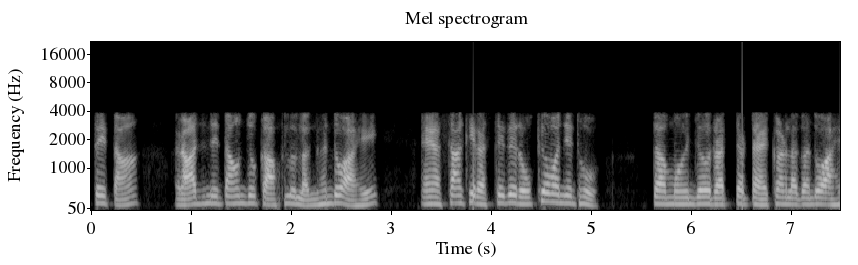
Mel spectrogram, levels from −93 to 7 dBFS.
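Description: Throughout, the speech sounds band-limited, slightly rough and synthetic, with nothing audible above 4 kHz. The codec damage is plainly audible. This is the signature of the G.729 codec, here its G.729A variant, at a rate consistent with 8 kbit/s. Rather than keeping the waveform, the codec rebuilds each 10 ms frame from a vocal tract filter, a pitch estimate and a handful of pulses. That model discards fine detail and gives the voice its artificial edge.

From 1.86 to 1.93 s the sound smears into a stretched, buzzy tone or coloured noise that fades rather than continuing naturally, and it takes a moment to recover its strength. This is VoIP packet loss concealed by the speech codec. The gap fits about four lost 10 ms frames. The decoder repeated its last pitch and filter settings with falling gain. Because each frame builds on the one before, the weakness lingers briefly after packets resume.

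At 3.83 s and again at 6.52 s there is an abrupt jump in the sound with no silence between. The first skip is on the order of 30 ms and the second closer to 10 ms. Each likely comes from a dropped buffer (overrun), where samples were overwritten before the program read them. The surviving audio on either side of each missing piece is spliced straight together.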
